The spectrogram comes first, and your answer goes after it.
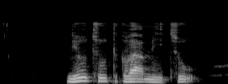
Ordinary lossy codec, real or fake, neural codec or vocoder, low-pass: MP3, 48 kbps; fake; codec, 16 kHz, 16 kbps, FreqCodec, smaller model; 7.2 kHz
